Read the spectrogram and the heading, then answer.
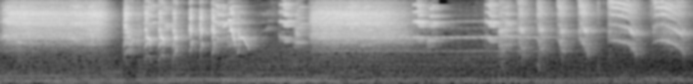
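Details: Oriental magpie-robin copying house sparrow chirps as tutoring material; bursts of fast chirps and rising whistled squeaks alternate with hissy noise, closing with a few looping high notes.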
